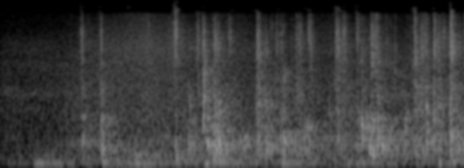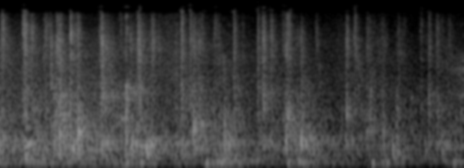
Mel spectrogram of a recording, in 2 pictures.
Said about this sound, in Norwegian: The cream rises to the top and I scrape that off into a jug and then pour the cream into the churn. Now I tend to pour it at quite a height so that it aerates, so that it turns quicker. And now we're ready to begin churning.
